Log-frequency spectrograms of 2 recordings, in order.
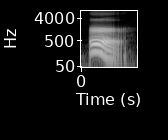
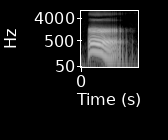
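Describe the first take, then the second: The two takes are said the same way.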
